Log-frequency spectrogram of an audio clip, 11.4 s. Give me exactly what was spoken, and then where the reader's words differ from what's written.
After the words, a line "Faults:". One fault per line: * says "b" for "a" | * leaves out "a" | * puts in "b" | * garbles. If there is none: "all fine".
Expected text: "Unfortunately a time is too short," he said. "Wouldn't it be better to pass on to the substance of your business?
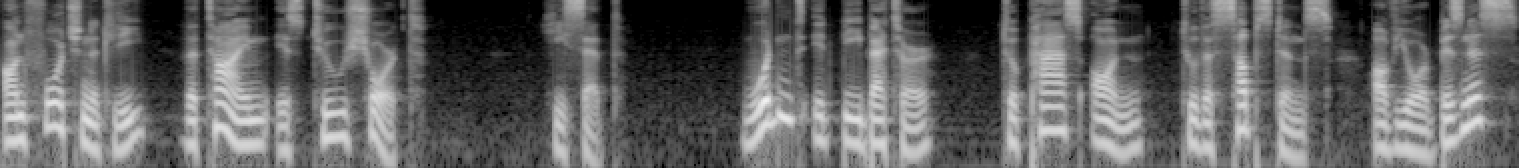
"Unfortunately the time is too short," he said. "Wouldn't it be better to pass on to the substance of your business?
Faults:
* says "the" for "a"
